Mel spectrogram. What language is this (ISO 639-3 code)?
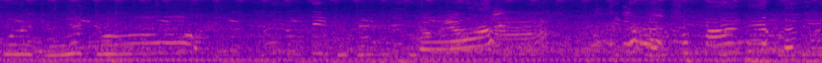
ind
